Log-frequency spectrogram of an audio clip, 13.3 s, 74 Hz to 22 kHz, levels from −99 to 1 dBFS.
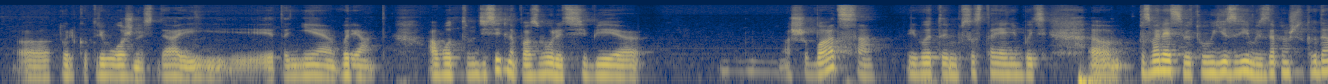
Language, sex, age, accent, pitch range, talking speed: Russian, female, 30-49, native, 135-165 Hz, 115 wpm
